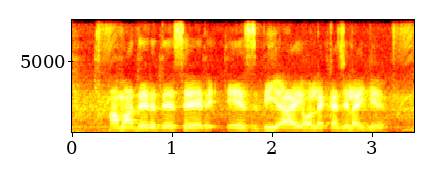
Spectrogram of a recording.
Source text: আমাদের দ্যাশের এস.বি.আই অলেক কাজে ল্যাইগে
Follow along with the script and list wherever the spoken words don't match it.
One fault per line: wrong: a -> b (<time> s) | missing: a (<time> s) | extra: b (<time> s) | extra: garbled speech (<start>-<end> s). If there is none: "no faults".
no faults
